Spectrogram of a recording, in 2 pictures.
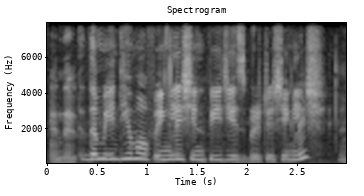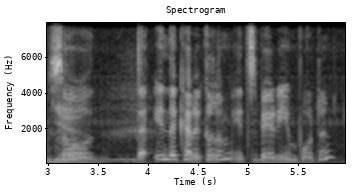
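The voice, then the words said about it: Slight English-sounding accent. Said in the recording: “You have a bit of an English accent. Can you hear it in his voice? There's a bit of an English. You almost talk with a little bit of an English accent.”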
